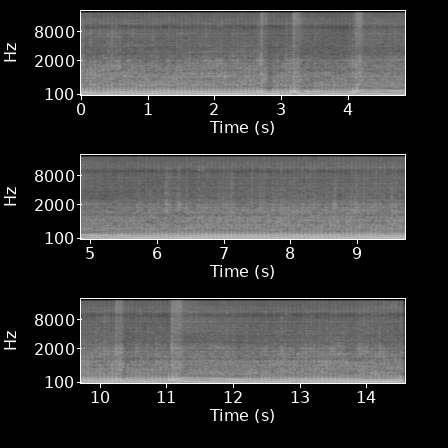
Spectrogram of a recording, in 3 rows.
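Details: Suzuki DR650 Dakar SP41B single-cylinder idling with a lumpy, uneven beat and odd rattly clatter; owner reports strange engine noises, cause not yet known.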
